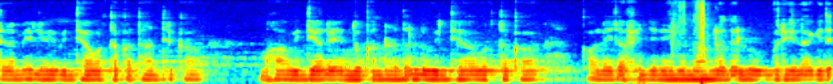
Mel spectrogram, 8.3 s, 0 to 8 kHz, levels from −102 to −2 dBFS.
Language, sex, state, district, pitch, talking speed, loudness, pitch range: Kannada, male, Karnataka, Mysore, 120 Hz, 95 wpm, -19 LUFS, 115-120 Hz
